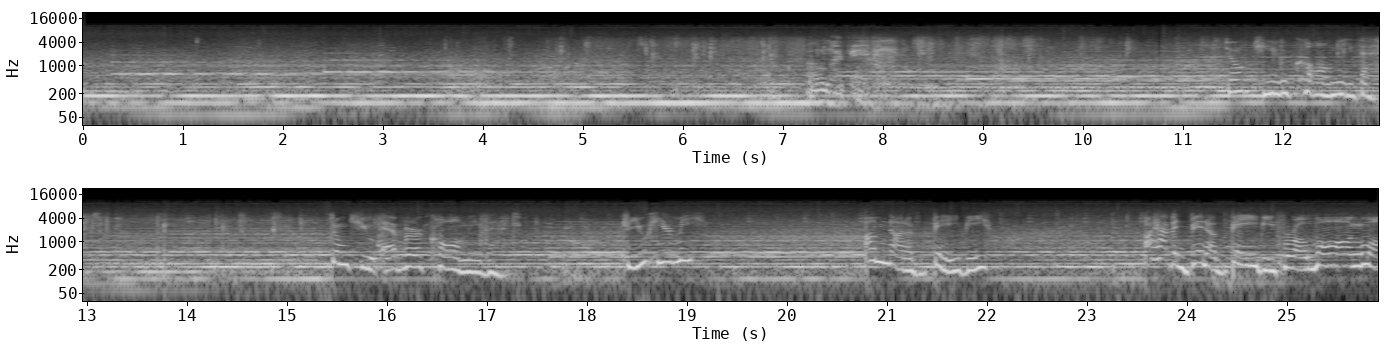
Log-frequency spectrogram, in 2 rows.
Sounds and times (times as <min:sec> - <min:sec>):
Music: 0:00.0 - 0:25.9.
